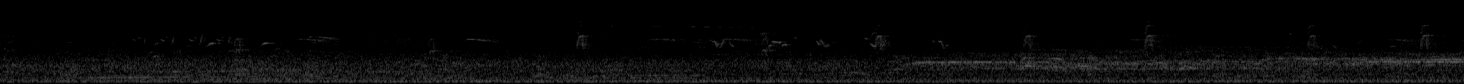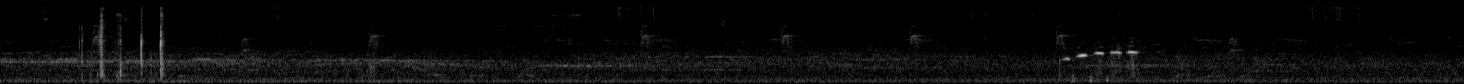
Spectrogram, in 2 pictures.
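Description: Faint songbirds chirping throughout, with a few sharp clicks about halfway through and a quick run of loud rising whistled chirps near the end.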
